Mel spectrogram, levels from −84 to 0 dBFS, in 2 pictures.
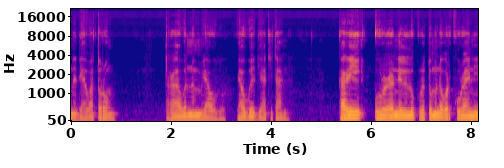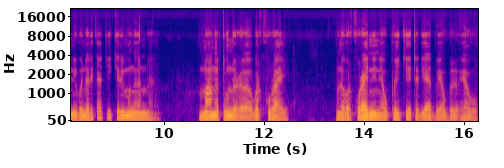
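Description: A short stall from a late packet occurs at 9.43 to 9.51 s. A packet arrived after it was due, so the jitter buffer emptied and the receiver held the last sound for about 55 ms. Playback then resumed where it left off, adding 55 ms of delay. The speech drags briefly, with a faint buzzy sustain.

Short concealed packet loss follows at 9.69 to 9.72 s. Here the audio never arrived in time, and 20 ms of speech is simply gone. The decoder extended the preceding sound for about 10 ms before blending back into the real signal. The result is a quick smear or wobble.

A call bitrate drop begins at 9.82 s and lasts until 14.14 s. The bandwidth estimate fell, and the encoder went from 32 kbps to 13 kbps, staying at the lowest rate for 3.3 s. Coarser coding and lost high frequencies make the speech sound muffled and watery through that stretch.

A jitter buffer speed-up runs from 13.17 to 13.50 s, inside the low-bitrate stretch. 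The buffer held more audio than its target, so the receiver repeatedly removed pitch-period-length pieces, roughly 50 ms in total. Playback runs at 114% speed with unchanged pitch, so the speech sounds briefly hurried.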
